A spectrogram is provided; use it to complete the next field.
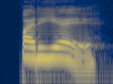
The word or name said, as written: पर्यय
